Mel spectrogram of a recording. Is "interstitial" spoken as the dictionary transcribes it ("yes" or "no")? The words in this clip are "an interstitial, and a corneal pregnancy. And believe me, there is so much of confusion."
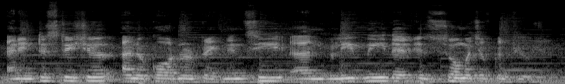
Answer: yes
